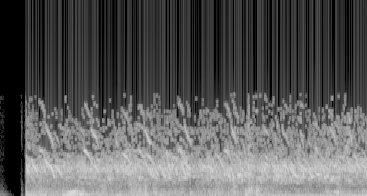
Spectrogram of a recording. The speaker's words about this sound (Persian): چراغ برق در داخل سالن پرورش مرغ‌ها به هنگام داخل شدن اولین نگاه بیننده را به خود می‌کشاند. در زیر نور برق صدها مرغ سپید رنگ به چشم می‌خورد که در حرکتند. اینجا اولین فارم زنانه و تازگی در منطقه تتمدره ولایت پروان ساخته شده است.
